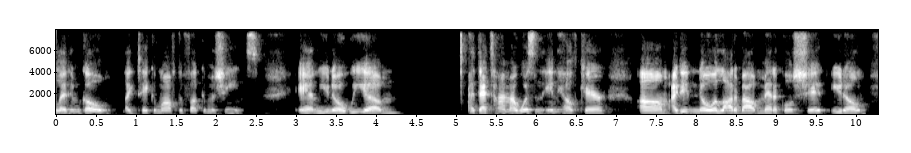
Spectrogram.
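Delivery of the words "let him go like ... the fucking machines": mock pleading, imploring, begging tone. Retelling a plea at a hospital deathbed: imitating someone begging. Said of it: "And he was begging".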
